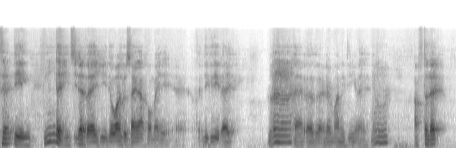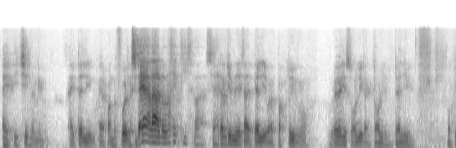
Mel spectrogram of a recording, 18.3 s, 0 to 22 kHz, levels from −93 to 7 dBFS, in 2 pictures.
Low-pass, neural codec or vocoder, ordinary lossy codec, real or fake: 9.9 kHz; codec, 16 kHz in and 24 kHz out, 0.6 kbps, FocalCodec, streaming, 4096 codes; MP3, 48 kbps; fake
